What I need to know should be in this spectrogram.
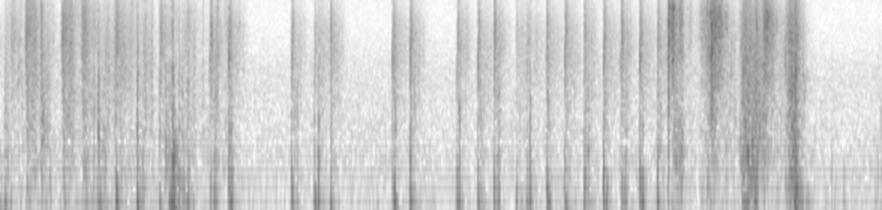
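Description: Footsteps patter quickly on hard floors.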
